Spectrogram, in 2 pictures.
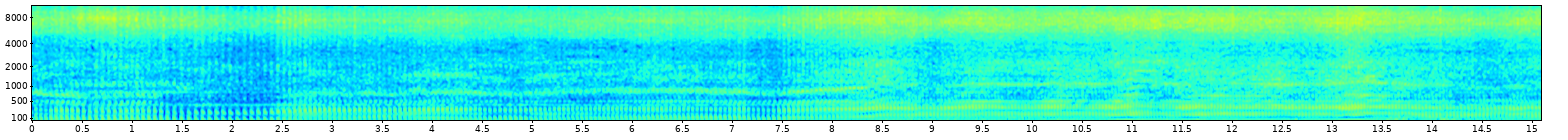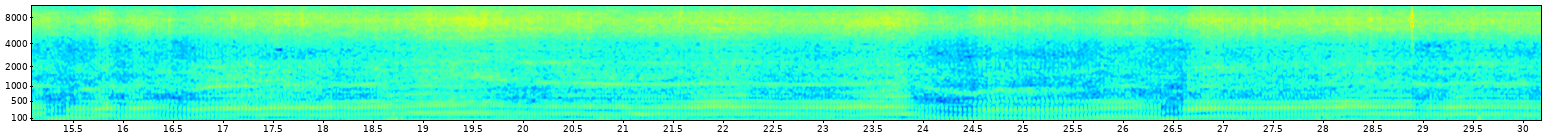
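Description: Trials motorcycle engine running under way, its pitch rising and falling with the throttle, with a few brief drops off the throttle.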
